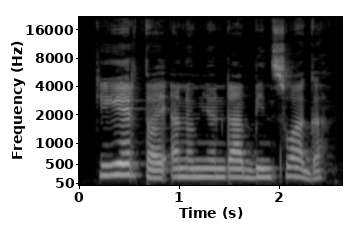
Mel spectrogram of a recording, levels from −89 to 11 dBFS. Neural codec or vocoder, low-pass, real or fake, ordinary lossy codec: none; none; real; none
